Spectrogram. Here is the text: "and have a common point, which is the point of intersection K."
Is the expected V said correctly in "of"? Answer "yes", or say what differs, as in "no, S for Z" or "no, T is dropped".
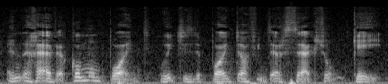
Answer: no, F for V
